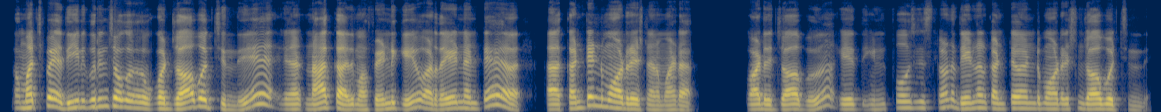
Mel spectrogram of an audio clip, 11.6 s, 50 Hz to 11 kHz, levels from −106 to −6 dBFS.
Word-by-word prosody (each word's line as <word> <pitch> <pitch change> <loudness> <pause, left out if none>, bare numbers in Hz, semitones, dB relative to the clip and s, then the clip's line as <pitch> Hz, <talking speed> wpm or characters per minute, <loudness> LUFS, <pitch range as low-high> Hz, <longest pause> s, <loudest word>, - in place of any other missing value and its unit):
హ్మ్, 175 - -9
మర్చిపోయా. 195 +2 +4
దీని 195 +2 -1
గురించి 230 +2 -1
ఒక 200 - +1 0.2
ఒక 160 +2 +2 0.2
జాబ్ 200 +8 +6
వచ్చింది. 145 -9 -6 0.7
నాకు 175 +1 +4
కాదు 135 - +5
మా 130 - -3
ఫెండ్‌కి. 145 0 -1
వాడిదేంటంటే, 165 - 0 0.6
ఆహ్, 145 0 +4
కంటెంట్ 225 +8 +2
మోడరేషన్ 150 -5 +2
అనమాట 130 +1 -4 0.7
వాడిది 140 -1 +1
జాబ్. 140 -2 +1 0.4
ఏద్ 145 -1 -5
ఇన్ఫోసిస్‌లోనో 180 +6 -7
దేంట్లోనో, 175 +3 -2
కంటెంట్ 160 0 -1
మోడరేషన్ 150 +1 -4
జాబ్ 150 0 +3
వచ్చింది. 125 -6 -21
160 Hz, 135 wpm, -28 LUFS, 145-180 Hz, 0.7 s, జాబ్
